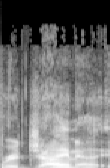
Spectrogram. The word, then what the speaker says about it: Regina: It's pronounced Regina. – Is it Regina? – Yeah, it's a Latin word.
